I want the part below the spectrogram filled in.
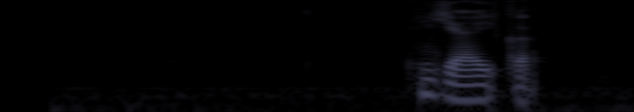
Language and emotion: Russian, neutral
